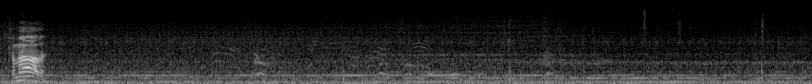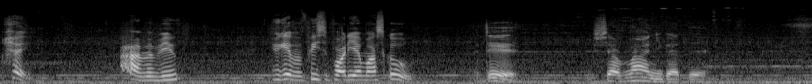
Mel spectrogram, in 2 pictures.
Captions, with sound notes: Come on. (ominous music) (dog barking) - Hey, I remember you. You gave a pizza party at my school. - I did. Sharp mind you got there.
